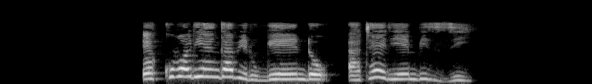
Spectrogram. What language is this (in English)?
Ganda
